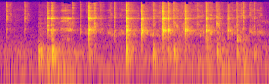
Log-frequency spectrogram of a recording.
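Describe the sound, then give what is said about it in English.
A fork rapidly whisks an egg in a bowl, producing a quick, uneven series of bright metallic clinks and taps against the bowl's side, with no talking. “Let's whisk this egg up.”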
